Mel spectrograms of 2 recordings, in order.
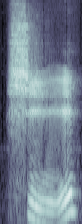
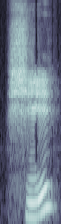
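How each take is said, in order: First: The pitch dips low, then rises. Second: The pitch rises from mid to high. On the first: "No terceiro tom" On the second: "No segundo tom"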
